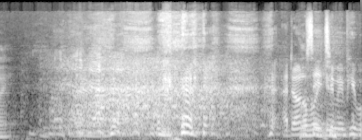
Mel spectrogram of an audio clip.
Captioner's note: audience laughing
